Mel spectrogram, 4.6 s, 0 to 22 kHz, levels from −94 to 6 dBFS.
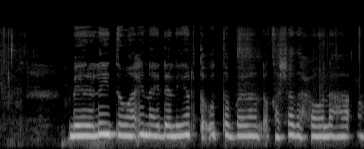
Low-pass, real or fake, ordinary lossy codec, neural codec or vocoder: none; real; none; none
